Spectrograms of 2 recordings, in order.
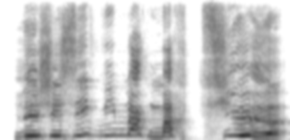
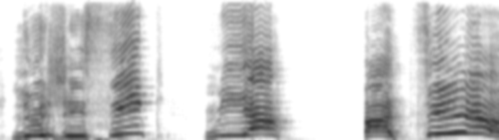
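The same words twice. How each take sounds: First: Imitating the delivery guy. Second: Slow, louder, dragged out, ending in a shout; mock slow speech. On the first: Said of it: "He was like". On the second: Delivery guy slowly repeating himself to her, mock slow loud. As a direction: spell it out slowly like to a foreigner. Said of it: "started, like, speaking slow".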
